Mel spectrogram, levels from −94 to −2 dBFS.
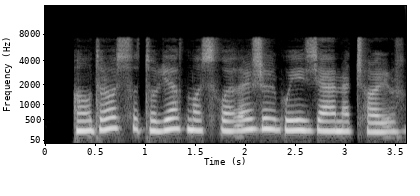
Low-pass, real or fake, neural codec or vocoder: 7.2 kHz; fake; codec, 16 kHz, 0.5 kbps, FunCodec, trained on Chinese and English, 25 frames a second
